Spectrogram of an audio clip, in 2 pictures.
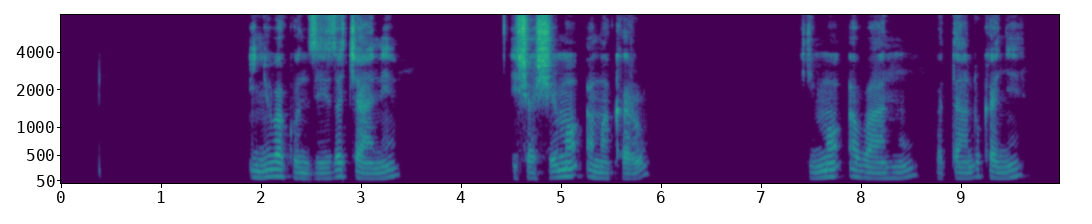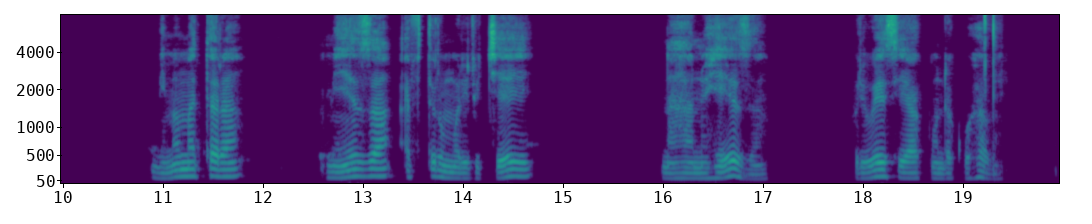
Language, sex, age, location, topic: Kinyarwanda, male, 25-35, Huye, finance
